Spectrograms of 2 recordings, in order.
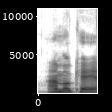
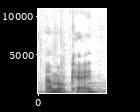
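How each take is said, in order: First: Said in the usual way. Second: Hushed "I'm okay" said to herself; soft, barely there "okay"; murmured reassurance to herself; quiet reassurance. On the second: Real, not acted.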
